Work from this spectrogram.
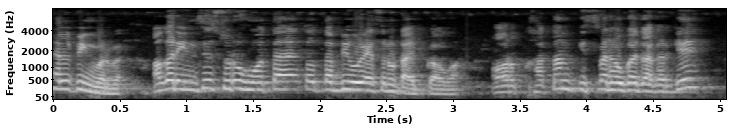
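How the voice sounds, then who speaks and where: A man talks at a moderate pace in a high voice. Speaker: English teacher. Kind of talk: grammar lesson to camera. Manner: funny, comedic.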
